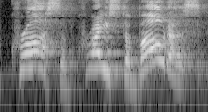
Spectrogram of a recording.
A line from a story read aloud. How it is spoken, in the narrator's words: he exclaimed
